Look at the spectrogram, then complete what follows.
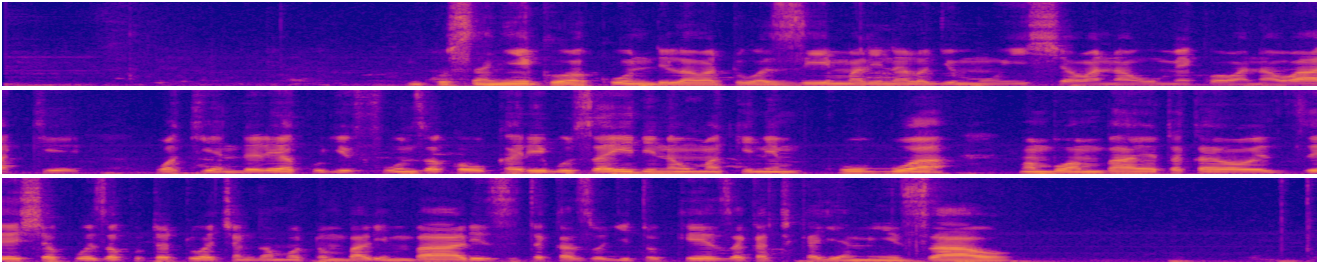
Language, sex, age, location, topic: Swahili, male, 25-35, Dar es Salaam, education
